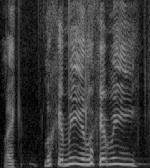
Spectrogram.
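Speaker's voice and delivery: high, clingy plea for attention; a playful hint of a pestering husband; needy pestering. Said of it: "I wanna get up in her grill".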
